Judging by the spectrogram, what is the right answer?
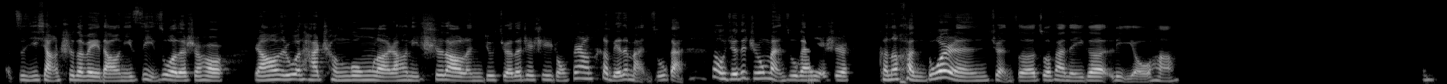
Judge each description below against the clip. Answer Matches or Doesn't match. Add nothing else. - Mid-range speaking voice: Doesn't match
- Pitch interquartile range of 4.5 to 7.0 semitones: Doesn't match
